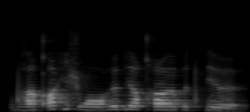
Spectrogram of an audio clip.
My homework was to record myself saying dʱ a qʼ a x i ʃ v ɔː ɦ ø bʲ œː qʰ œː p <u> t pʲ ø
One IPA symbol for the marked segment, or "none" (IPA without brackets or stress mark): ø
